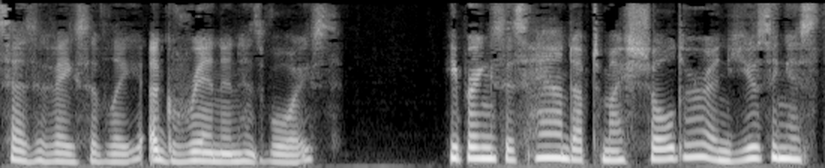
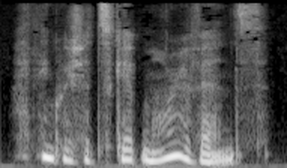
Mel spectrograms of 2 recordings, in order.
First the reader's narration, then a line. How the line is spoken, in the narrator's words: I whisper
